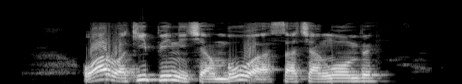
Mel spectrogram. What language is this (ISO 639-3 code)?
dav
